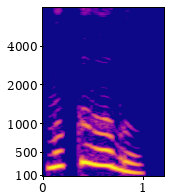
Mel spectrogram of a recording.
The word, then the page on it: ಮೊಗವಿಕ್ಕು: mogavikku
